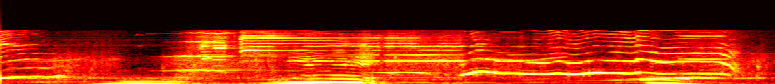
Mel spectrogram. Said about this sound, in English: But in this one example I showed you, you can really hear that as the clarinet plays a steady note, then the whale actually tries to go, he tries to sing in a more steady way than he usually does.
